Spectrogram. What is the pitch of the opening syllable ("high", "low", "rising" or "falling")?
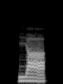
low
